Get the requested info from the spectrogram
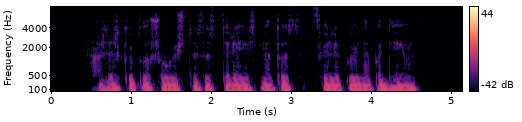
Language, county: Lithuanian, Alytus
